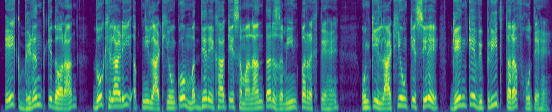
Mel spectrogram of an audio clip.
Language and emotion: Hindi, neutral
